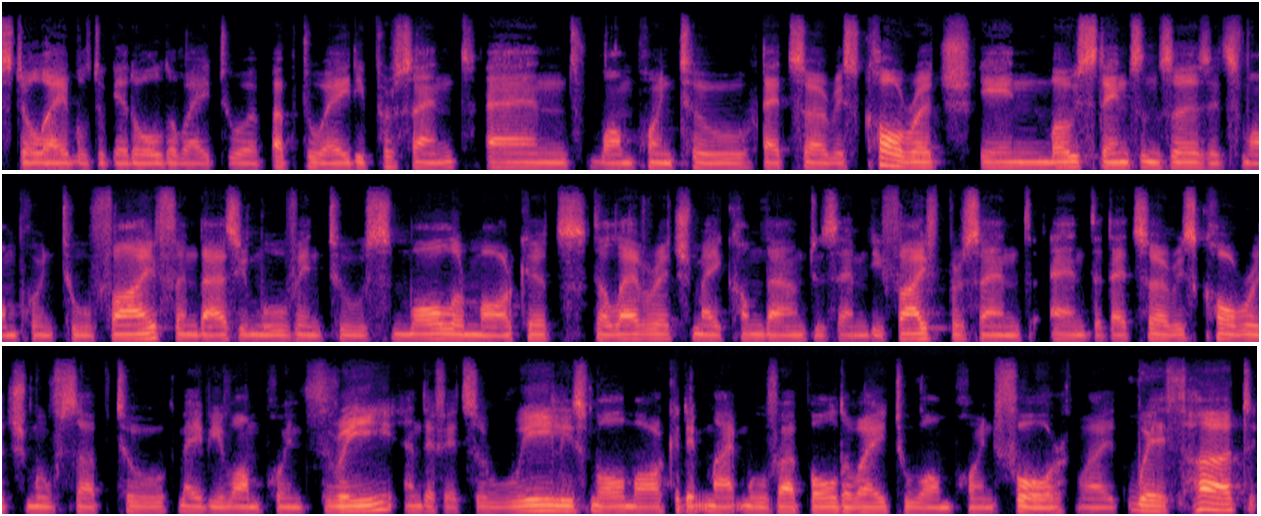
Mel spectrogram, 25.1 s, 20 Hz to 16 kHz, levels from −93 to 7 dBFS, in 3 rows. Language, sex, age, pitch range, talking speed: English, male, 30-49, 95-105 Hz, 155 wpm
